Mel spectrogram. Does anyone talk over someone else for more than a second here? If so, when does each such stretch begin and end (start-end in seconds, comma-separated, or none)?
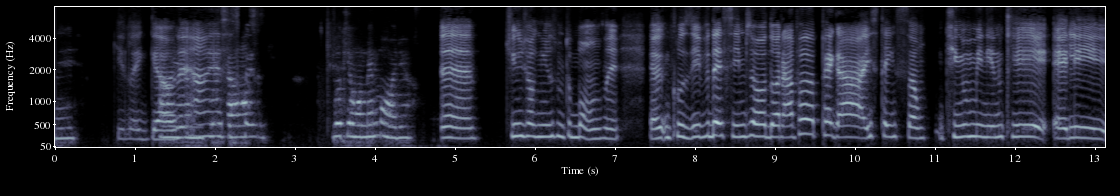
1.3-2.6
